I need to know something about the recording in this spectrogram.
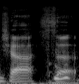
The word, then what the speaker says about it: Kinshasa: Nakamura goes for the, I do not know how to pronounce, is it the Kinshasa. say that again? Kinshasa.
